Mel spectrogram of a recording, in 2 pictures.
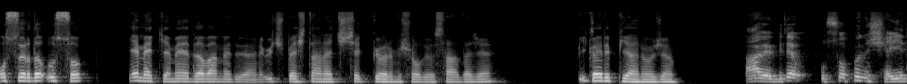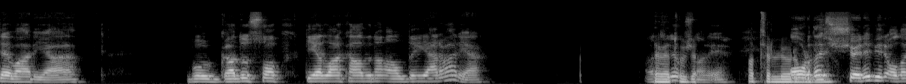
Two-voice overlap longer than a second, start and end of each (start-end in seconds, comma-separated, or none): none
